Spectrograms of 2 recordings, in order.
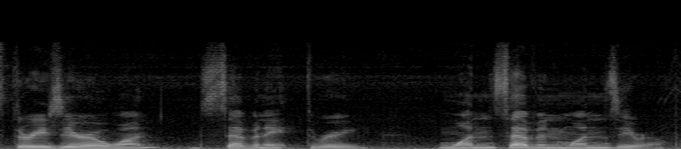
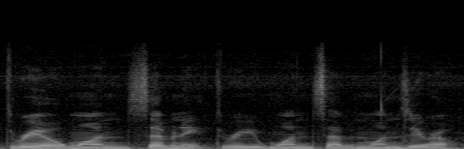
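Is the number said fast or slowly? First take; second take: slowly; fast. First: The number is said more slowly. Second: The number is said at normal speed.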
